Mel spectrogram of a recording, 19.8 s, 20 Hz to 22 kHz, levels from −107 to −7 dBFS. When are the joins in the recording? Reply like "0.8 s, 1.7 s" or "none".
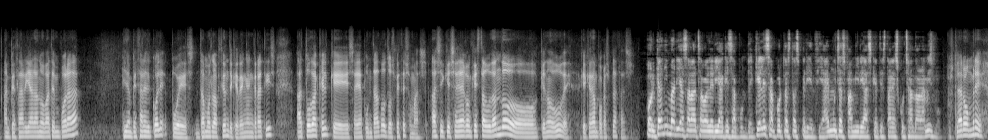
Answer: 8.6 s, 11.6 s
